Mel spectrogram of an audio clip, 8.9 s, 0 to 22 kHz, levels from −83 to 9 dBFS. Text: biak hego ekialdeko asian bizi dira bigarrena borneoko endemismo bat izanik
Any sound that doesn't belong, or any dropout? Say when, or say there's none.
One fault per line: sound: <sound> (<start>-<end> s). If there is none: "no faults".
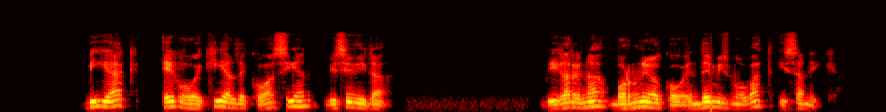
no faults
